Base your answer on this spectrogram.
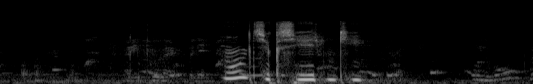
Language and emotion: Russian, sad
